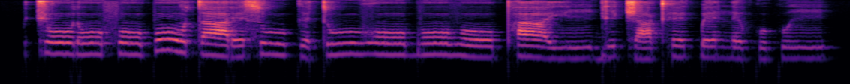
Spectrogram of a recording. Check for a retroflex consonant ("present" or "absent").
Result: absent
